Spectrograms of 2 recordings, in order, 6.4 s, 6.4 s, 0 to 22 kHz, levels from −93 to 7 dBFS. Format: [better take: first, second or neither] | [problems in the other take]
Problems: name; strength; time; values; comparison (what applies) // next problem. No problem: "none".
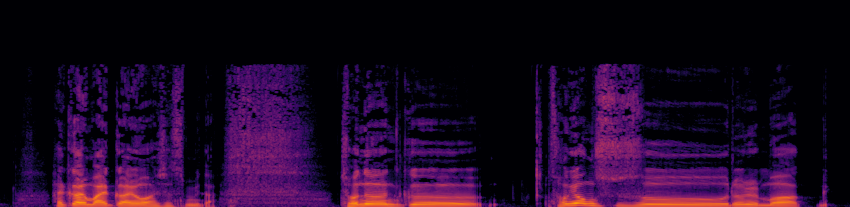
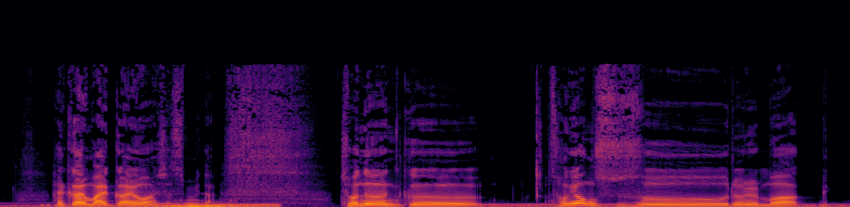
first | low rumble; noticeable; until 2 s and from 3.5 s on; 20 dB below the speech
